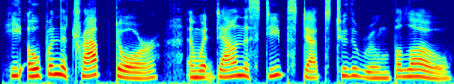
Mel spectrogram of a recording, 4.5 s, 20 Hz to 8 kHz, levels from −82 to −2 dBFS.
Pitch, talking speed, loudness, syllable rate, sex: 200 Hz, 200 wpm, -18 LUFS, 4.5 syllables/s, female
